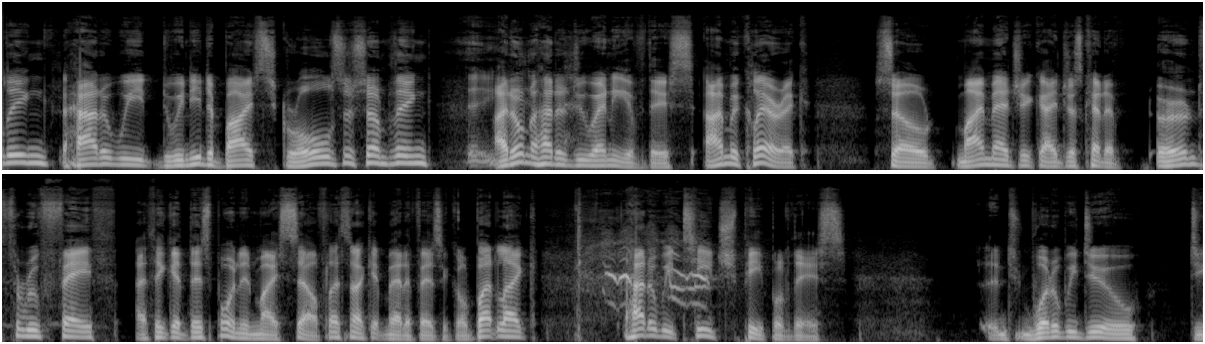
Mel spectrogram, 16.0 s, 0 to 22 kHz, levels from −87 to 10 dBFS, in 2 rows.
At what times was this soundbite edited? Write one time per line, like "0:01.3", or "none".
none

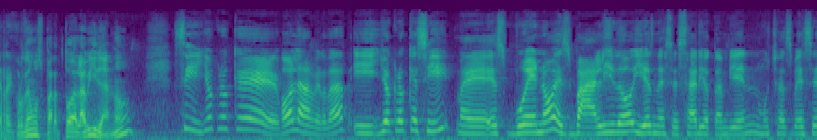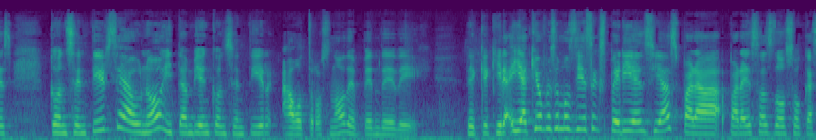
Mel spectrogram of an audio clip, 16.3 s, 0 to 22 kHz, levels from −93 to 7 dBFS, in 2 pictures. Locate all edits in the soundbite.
0:02.8

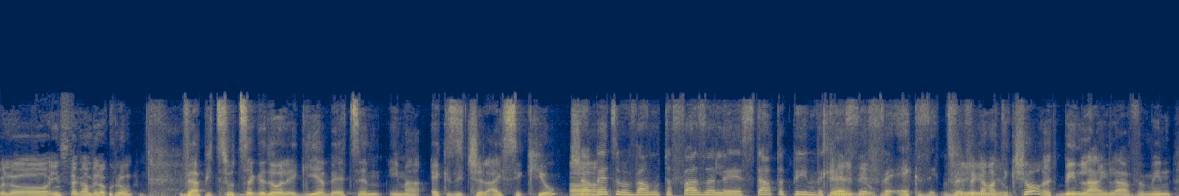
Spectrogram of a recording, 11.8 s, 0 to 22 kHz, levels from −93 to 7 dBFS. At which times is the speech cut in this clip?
0:05.7
0:10.5

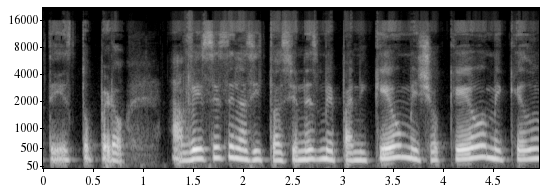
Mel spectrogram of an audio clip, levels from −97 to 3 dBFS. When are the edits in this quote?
none

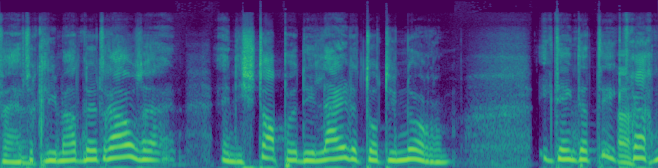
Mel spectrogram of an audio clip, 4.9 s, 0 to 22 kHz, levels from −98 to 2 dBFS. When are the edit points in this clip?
0:01.6
0:04.0

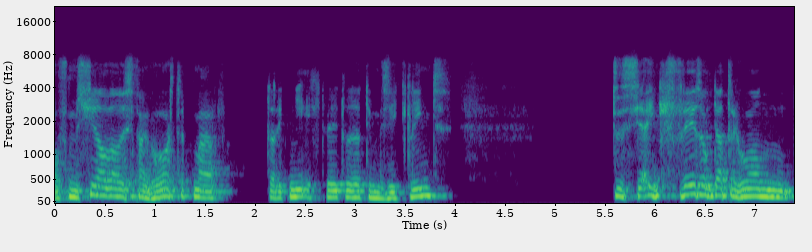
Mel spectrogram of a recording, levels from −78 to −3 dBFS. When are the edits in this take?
none

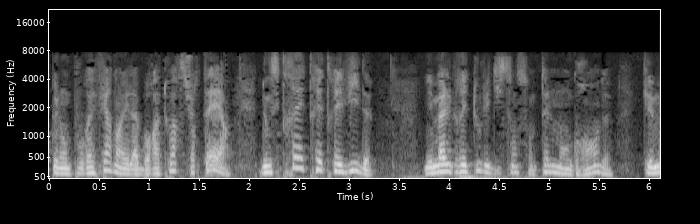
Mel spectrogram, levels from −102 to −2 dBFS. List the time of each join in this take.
0:02.3

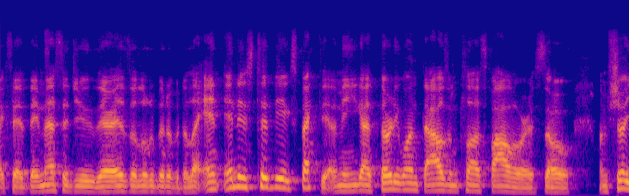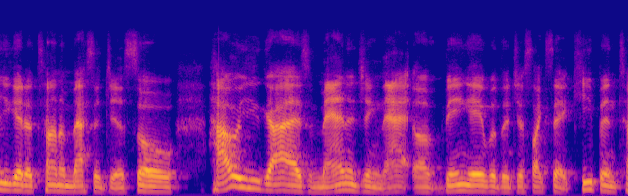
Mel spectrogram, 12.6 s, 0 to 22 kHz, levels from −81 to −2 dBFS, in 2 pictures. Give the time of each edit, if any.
none

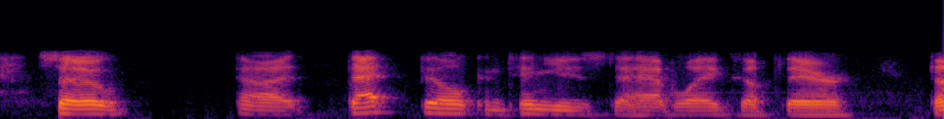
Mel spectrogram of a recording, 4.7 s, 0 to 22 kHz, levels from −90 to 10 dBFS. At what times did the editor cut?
0:01.6

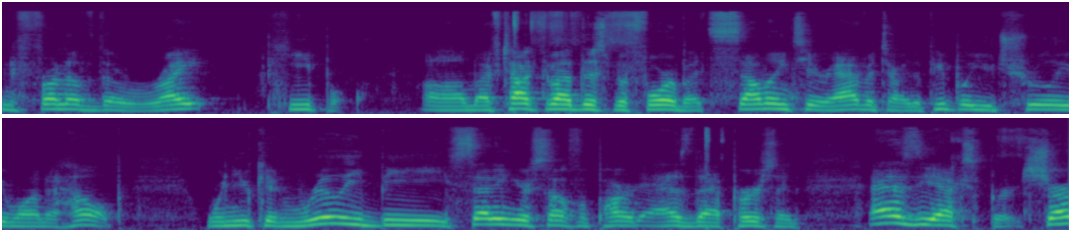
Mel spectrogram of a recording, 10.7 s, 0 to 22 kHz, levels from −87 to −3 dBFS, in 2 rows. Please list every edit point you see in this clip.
none

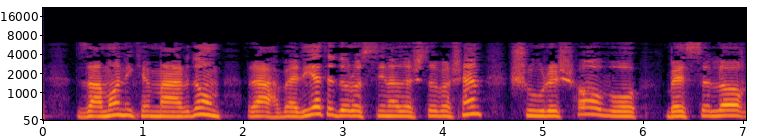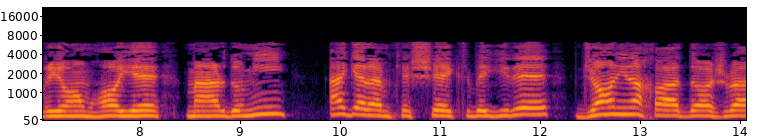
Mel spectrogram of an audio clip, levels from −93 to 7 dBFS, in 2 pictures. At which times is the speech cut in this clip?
none

